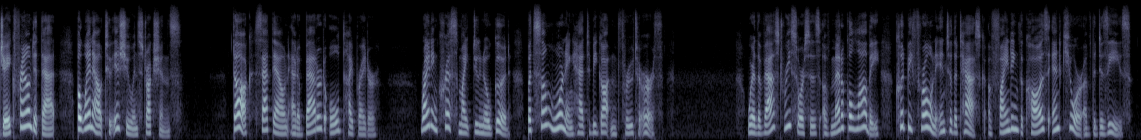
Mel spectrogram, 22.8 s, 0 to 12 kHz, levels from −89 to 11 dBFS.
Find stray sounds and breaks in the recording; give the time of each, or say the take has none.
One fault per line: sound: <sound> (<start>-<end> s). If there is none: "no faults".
no faults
